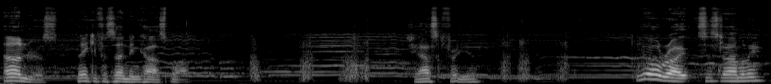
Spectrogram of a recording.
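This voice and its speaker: A man's voice: a little high, unhurried, long pauses, over music, natural voice. A man voicing a caring, authoritative village priest in a story game, with a courteous, formal and firm delivery. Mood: concerned, courteous.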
